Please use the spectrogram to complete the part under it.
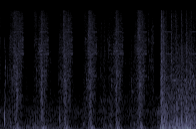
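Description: Footsteps thud in a steady rhythm.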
